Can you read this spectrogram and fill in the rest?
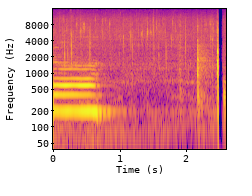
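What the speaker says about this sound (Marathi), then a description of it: "ह्यात थोडं तमालपत्र घालून दोन मिनिट परतायचं" Bay leaf sizzles in oil in a pan, a soft frying crackle with a few sharper clinks, following a brief steady tone at the start.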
